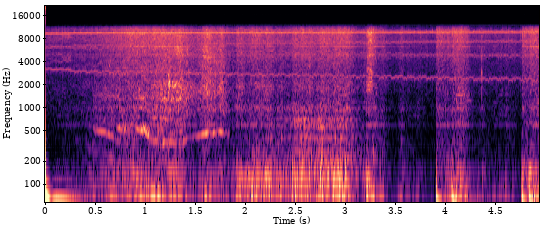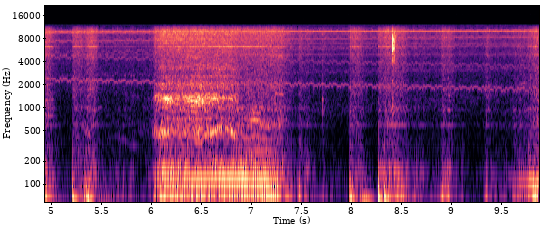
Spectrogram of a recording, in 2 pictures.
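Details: Two adult parents snoring at the same time at night, keeping a listener awake. Snoring.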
